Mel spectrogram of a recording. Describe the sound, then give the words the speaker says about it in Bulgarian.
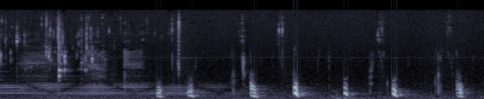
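Babbling brook water gives a series of low, hollow bubbling plops in an uneven rhythm, fairly faint throughout. “Само да намеря сладка вода да се напия. Бу-бу-бу-бу-бу-бу-бу-бу. Чухте ручейче.”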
